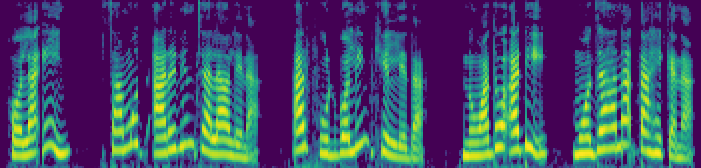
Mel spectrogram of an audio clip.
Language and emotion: Santali, happy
